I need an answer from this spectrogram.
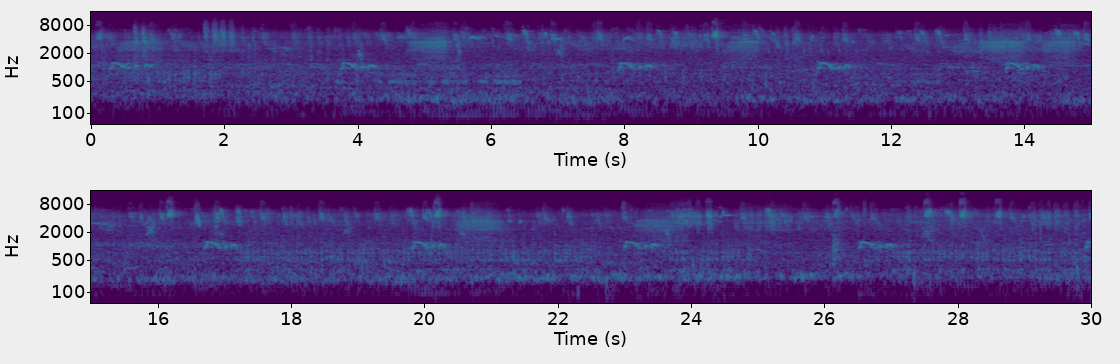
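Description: Birds chirping outdoors: a short call repeating every few seconds over a busy, high-pitched chatter of many small chirps.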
